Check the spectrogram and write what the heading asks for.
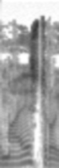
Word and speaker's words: маэстро: По поводу маэстро, я бы на всякий случай хотел подчеркнуть, что высокий стиль произношения предполагает все-таки «о» на конце, так же, как и барокко, и рококо. В этих случаях лучше не редуцировать «о», тем более, что маэстро и маэстра в испанском языке — это два разных человека.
